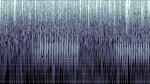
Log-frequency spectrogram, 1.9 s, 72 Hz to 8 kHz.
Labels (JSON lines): {"label": "biophony, croak", "recorder": "SoundTrap 500"}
